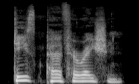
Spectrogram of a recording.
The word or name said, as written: disc perforation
